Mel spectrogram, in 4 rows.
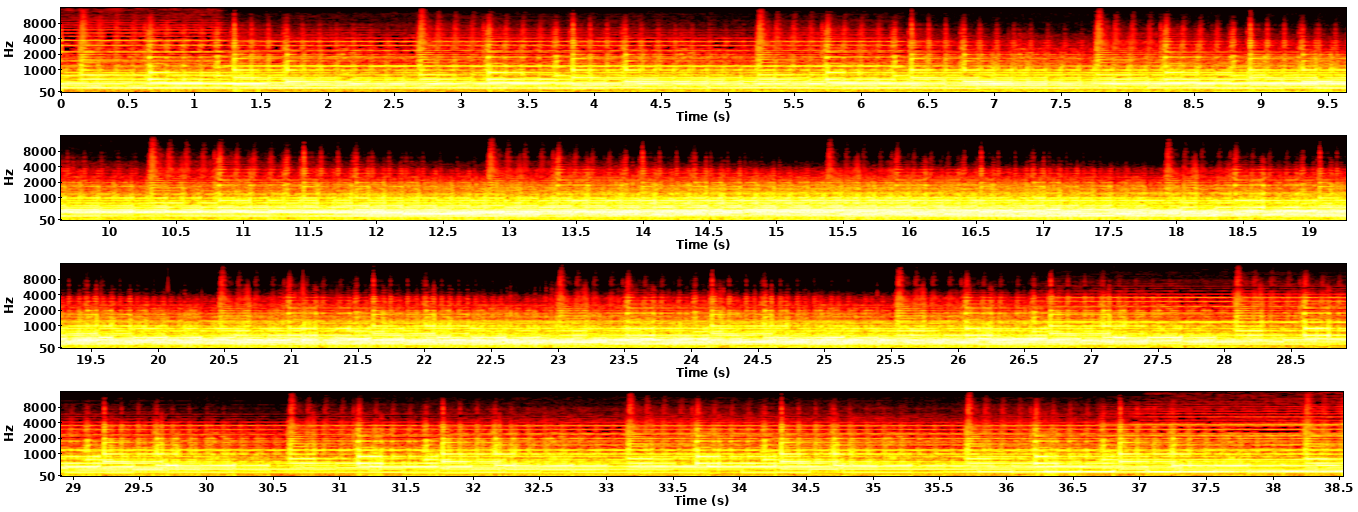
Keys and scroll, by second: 9.1 ctrl+-, 10.1 ctrl+space, 14.2 ctrl+=, 22.8 ctrl+-, 23.7 ctrl+space.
